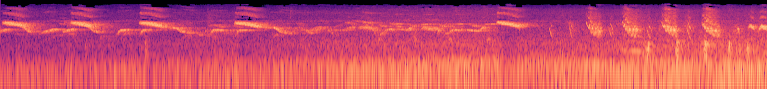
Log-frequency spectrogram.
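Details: Adult wild-caught Chinese hwamei in a cage sings bright downslurred whistled phrases at roughly half-second gaps, then softer twittering notes, with a low background hum.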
